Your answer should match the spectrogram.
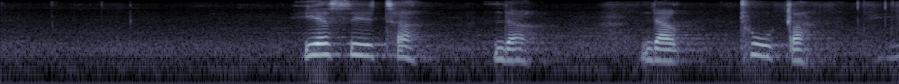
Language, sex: Xhosa, female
